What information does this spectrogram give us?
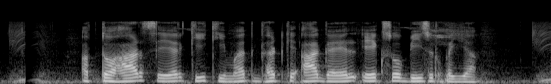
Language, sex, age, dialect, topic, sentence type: Bhojpuri, male, 18-24, Western, banking, statement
